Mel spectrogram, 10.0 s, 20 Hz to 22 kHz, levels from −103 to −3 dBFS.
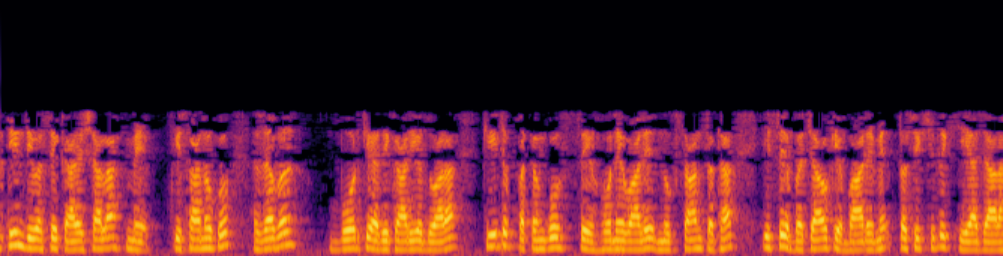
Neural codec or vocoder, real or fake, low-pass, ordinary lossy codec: none; real; 3.6 kHz; none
